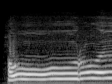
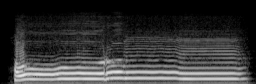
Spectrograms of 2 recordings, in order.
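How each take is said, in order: First: The word ends in an l sound, lips apart. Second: The word ends in a nasal m, lips closed. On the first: "Asalnya memang dia macam ni" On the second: "rapatkan bibir, dengungkan dua harakat"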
